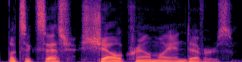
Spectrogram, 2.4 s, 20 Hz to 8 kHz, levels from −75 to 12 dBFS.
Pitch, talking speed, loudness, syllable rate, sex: 110 Hz, 150 wpm, -17 LUFS, 4.2 syllables/s, male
